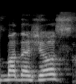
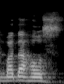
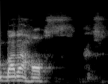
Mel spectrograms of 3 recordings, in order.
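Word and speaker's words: Badajoz: aqui ch badajos né nós falamos B Joss portugueses brasileiros mas a pronúncia É essa mesmo bem correta bada Ross porque o J deles aqui tem som de R então eles falam bada Ross tá perfeito muito obrigada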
